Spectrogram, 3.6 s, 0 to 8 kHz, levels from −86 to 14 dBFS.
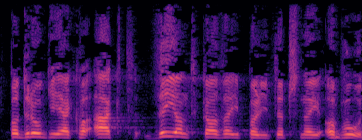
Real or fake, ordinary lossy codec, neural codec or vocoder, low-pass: real; none; none; none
